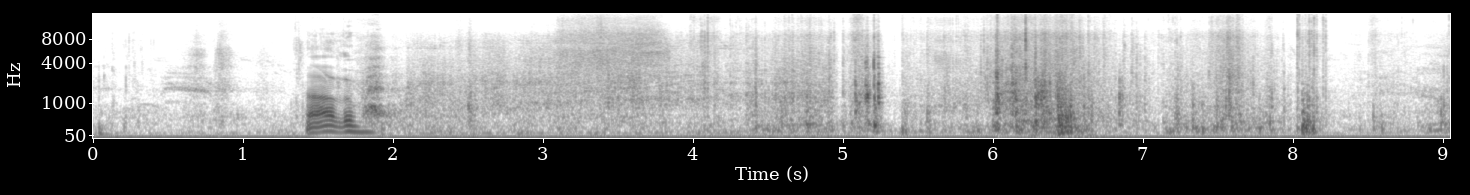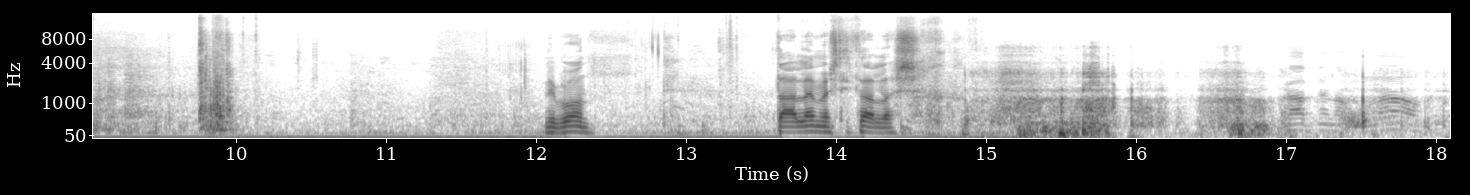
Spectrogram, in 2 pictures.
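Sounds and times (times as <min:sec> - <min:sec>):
rustling: 0:01.4 - 0:10.6
bags and equipment knocking: 0:03.8 - 0:09.1.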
